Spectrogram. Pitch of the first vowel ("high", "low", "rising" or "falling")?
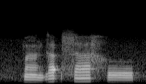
low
